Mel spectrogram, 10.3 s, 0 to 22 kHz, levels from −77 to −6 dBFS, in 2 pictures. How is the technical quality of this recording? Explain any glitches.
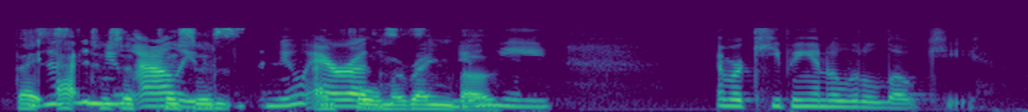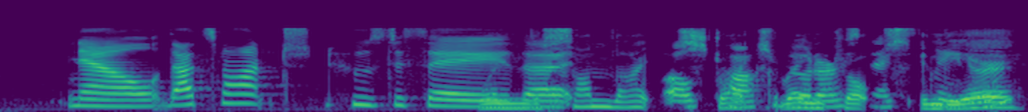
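The recording has two recurring faults: speech suppressed in double talk, and echo leak. The band reaches up to 8 kHz.

Speech suppressed in double talk occurs at 0.12–0.68 s, 1.01–1.41 s, 1.87–2.77 s, 8.43–9.83 s and 10.17–10.21 s. The level dips by about 5 to 20 dB. Likely cause: the echo canceller mistook overlapping talk for echo.

Echo leak appears at 0.4–0.6 s and 7.88–7.95 s. A faint copy, about 20 dB down, returns 285 ms late. Likely cause: loudspeaker echo that was not fully cancelled.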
